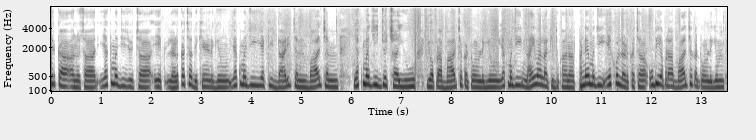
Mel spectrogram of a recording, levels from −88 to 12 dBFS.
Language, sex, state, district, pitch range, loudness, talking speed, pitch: Hindi, male, Uttarakhand, Uttarkashi, 180-225 Hz, -17 LUFS, 240 wpm, 190 Hz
